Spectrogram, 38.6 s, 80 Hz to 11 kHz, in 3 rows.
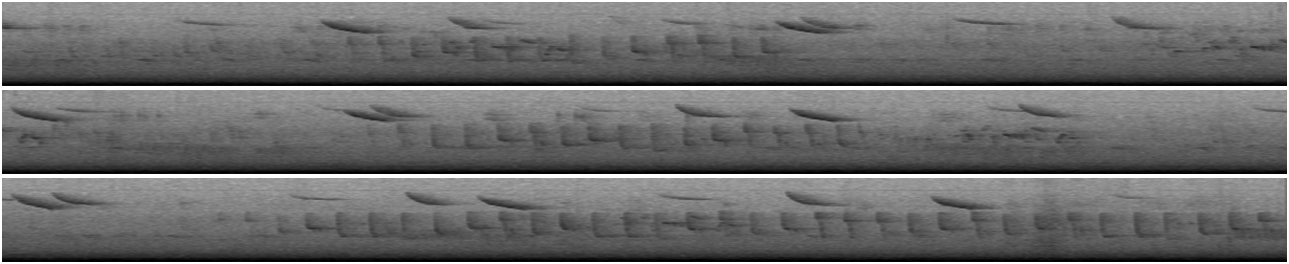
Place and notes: ERM fieldwork -mine air intake facility from 100 meters
ventilation air intake sound from an oil shale mine 70+ meters below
